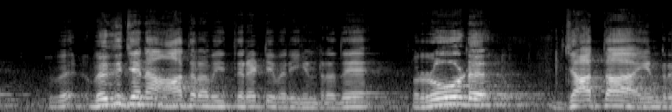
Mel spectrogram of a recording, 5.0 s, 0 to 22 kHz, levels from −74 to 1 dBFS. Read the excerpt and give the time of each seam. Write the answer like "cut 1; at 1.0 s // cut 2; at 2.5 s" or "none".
cut 1; at 2.9 s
